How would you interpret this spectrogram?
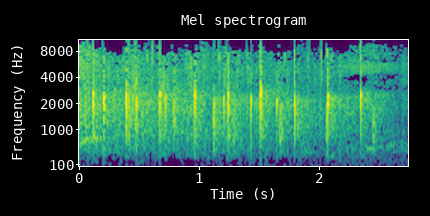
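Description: An audience applauds a pastor for a few seconds: a dense, crackling patter of many hands clapping irregularly, with sharper individual claps popping out of the steady wash. No one speaks over it.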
